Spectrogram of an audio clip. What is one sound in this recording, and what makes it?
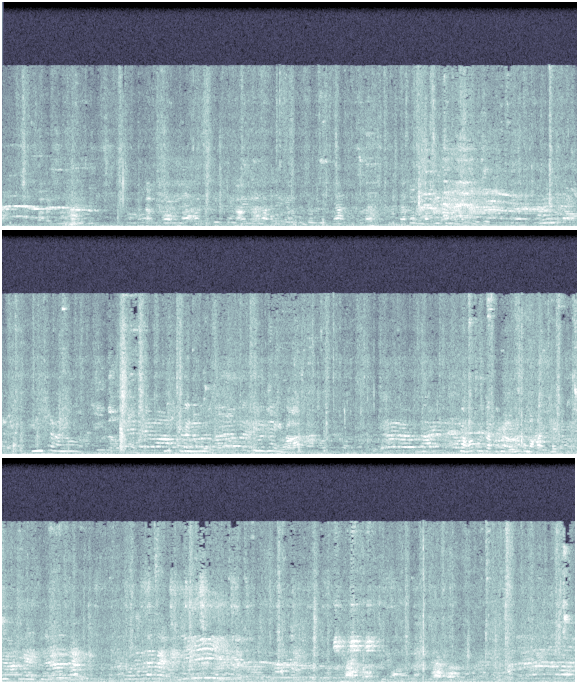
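Footsteps scuff along a paved path.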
